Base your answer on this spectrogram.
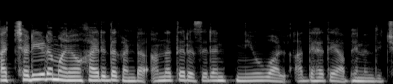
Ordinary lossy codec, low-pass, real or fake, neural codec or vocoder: none; none; real; none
